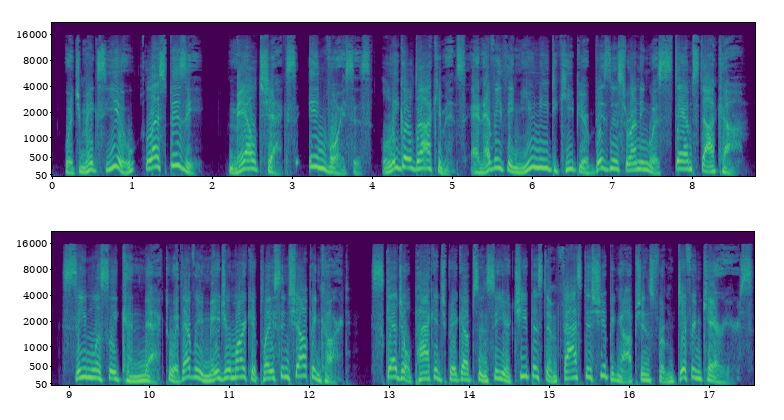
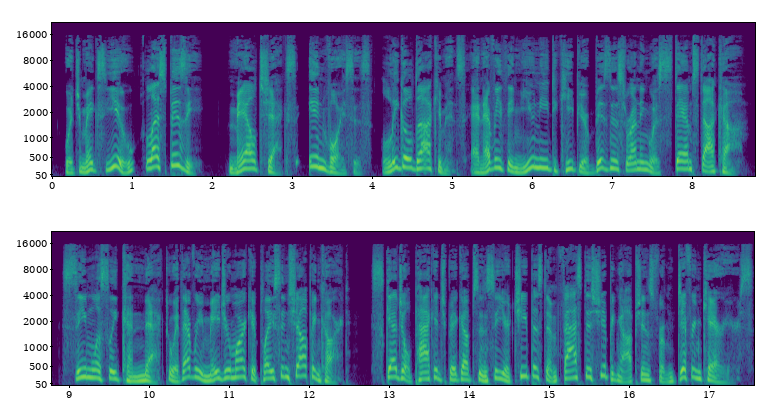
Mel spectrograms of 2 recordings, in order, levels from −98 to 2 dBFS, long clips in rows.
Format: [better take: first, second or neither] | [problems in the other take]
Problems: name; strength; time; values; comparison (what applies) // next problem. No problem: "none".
second | distortion; slight; 10 dB below the speech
